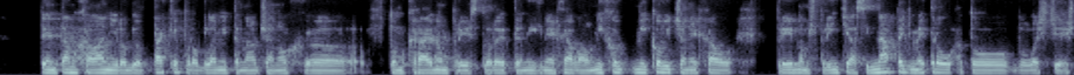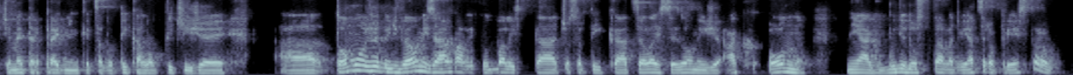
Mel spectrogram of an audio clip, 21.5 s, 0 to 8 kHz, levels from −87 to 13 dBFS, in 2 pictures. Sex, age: male, 20-39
